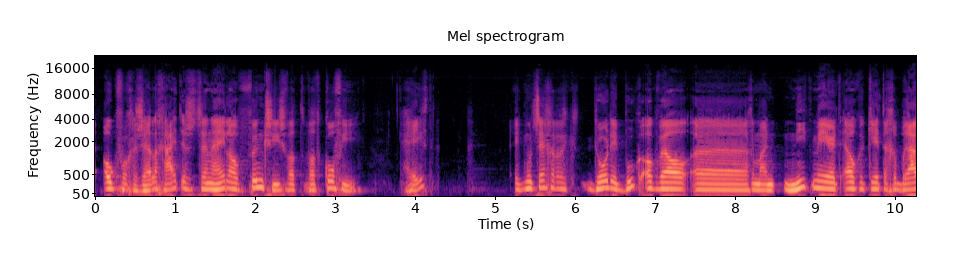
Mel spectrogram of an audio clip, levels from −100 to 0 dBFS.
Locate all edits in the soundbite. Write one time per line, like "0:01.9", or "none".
0:08.2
